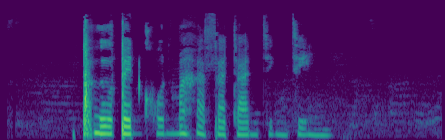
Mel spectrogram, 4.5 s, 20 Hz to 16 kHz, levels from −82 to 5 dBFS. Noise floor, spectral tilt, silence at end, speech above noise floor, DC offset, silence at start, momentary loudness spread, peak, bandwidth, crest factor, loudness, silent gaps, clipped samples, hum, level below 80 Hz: -61 dBFS; -5 dB/octave; 1.15 s; 37 dB; under 0.1%; 0.85 s; 21 LU; 0 dBFS; 11.5 kHz; 24 dB; -22 LUFS; none; under 0.1%; none; -60 dBFS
